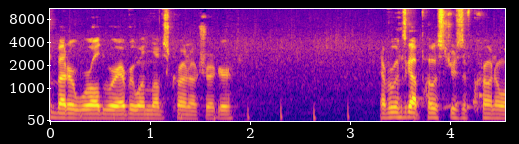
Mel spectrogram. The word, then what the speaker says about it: Chrono Trigger: worlds the problem is whenever I say Chrono Trigger I oftentimes add an extra syllable and call it corono trigger and it just drives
